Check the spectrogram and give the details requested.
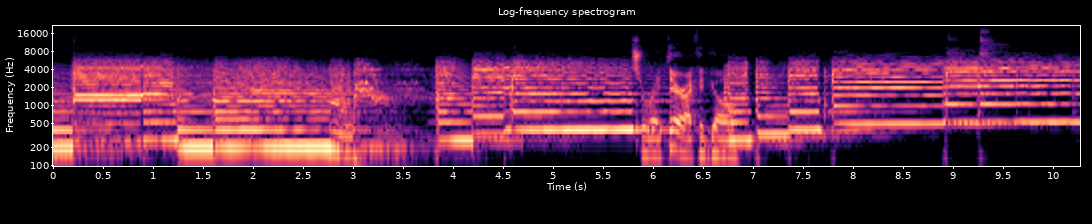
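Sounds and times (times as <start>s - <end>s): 
distorted electric guitar arpeggio with effects: 0.0s - 10.2s
speech: 6.1s - 7.1s.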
